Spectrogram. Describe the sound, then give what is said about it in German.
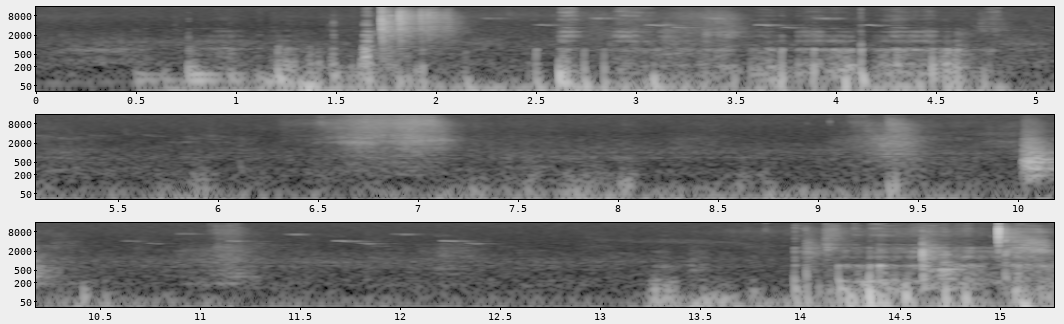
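Faint birds chirp in short high bursts outside in spring, heard through an open window, mixed with rustling and clattering handling noises. “Vielleicht habt ihr es gehört, dieses Vögelgezwitscher, das ist übelst schön.”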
